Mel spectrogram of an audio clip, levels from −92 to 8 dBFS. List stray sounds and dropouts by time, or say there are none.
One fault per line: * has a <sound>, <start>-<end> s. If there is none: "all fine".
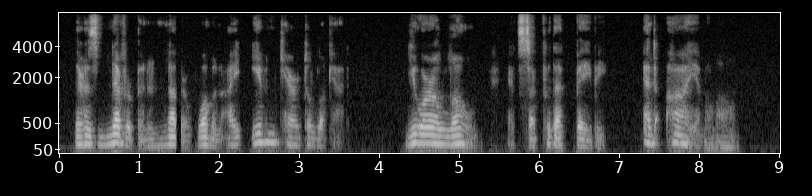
* has a dropout, 1.5-1.5 s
